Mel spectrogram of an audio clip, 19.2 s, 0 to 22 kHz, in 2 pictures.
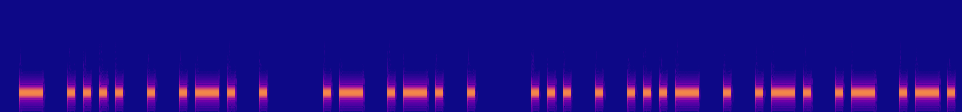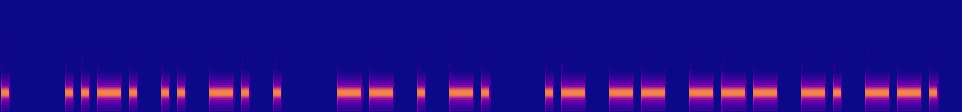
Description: Morse code, heard as a keyed tone, about 15 wpm, 700 Hz. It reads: THERE ARE SEVERAL FINE MEN AMONG
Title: Sentences from Top 1000 Words - Review Part 2 - 15wpm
